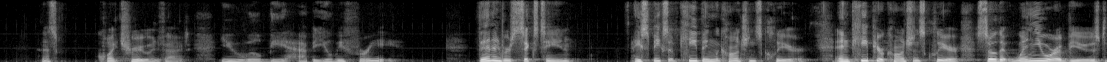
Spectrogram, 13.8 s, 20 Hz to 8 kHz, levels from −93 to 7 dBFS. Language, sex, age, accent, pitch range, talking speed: English, male, 40-59, American, 110-175 Hz, 145 wpm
